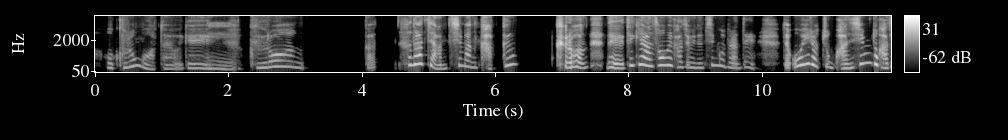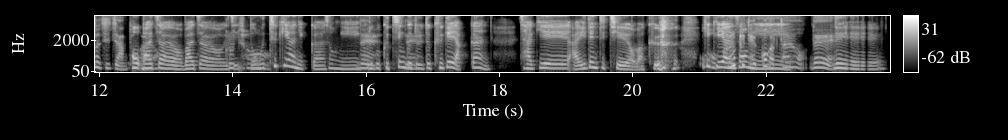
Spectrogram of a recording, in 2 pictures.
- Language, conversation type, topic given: Korean, podcast, 이름이나 성씨에 얽힌 이야기가 있으신가요?
- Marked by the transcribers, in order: other background noise; tapping; laughing while speaking: "그런"; in English: "아이덴티티예요"; laughing while speaking: "그"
